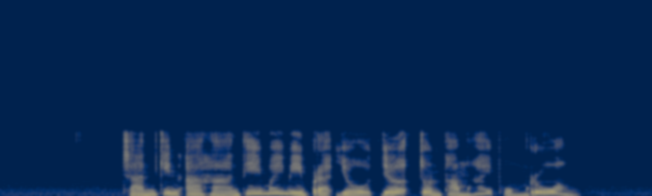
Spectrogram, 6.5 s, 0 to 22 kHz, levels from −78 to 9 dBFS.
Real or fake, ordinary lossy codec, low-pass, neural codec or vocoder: real; none; 7.2 kHz; none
